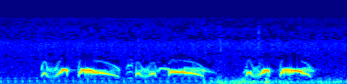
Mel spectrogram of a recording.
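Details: Dove used as bait, giving a series of rising and falling coos, each a wavering phrase that swells then slurs downward, in groups of two with short pauses between.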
